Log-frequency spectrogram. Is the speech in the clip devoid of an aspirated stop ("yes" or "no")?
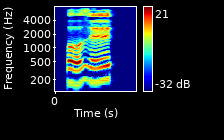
yes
